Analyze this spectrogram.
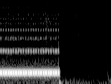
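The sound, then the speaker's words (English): A telephone line rings while calling a woman: one loud, steady electronic ringback tone holds for about half a second, then cuts off abruptly into near silence. No one speaks. “Okay, we'll give her a call for you next, all right?”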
